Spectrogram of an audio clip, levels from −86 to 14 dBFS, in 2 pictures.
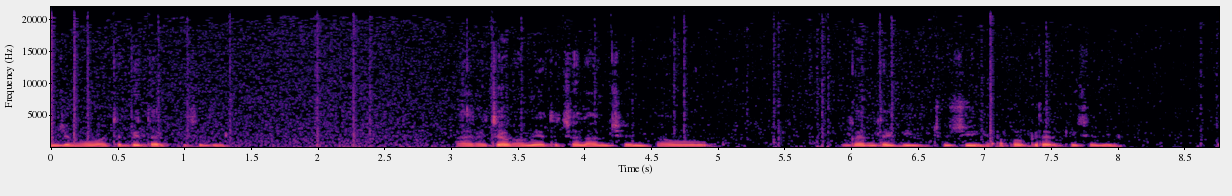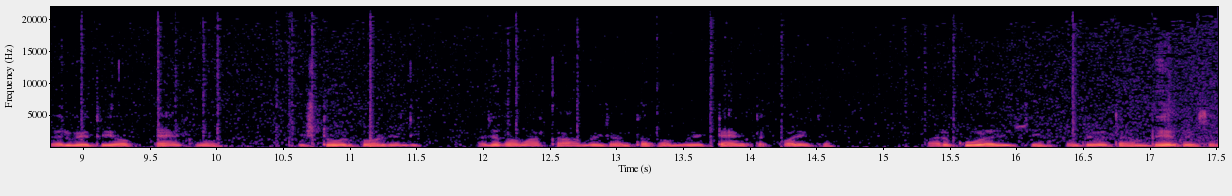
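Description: A noise reduction stage was set far too aggressively, producing overdone noise removal throughout: bands near its noise estimate are pulled down or shut off along with quieter parts of the speech, leaving near-silent gaps full of twinkling specks.

Compressed frames skipped occurs four times. The decoder never plays a run of frames, which are lost or rejected as damaged, so the audio jumps forward. At 2.91 s, about 200 ms vanishes just before "अर जब हम येते". About 150 ms goes at 4.48 to 4.50 s, and roughly 70 ms goes at both 7.38 s and 17.25 s.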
